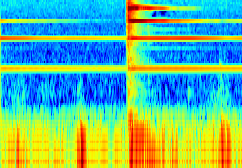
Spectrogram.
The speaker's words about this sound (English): You have to hit the bell twice.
